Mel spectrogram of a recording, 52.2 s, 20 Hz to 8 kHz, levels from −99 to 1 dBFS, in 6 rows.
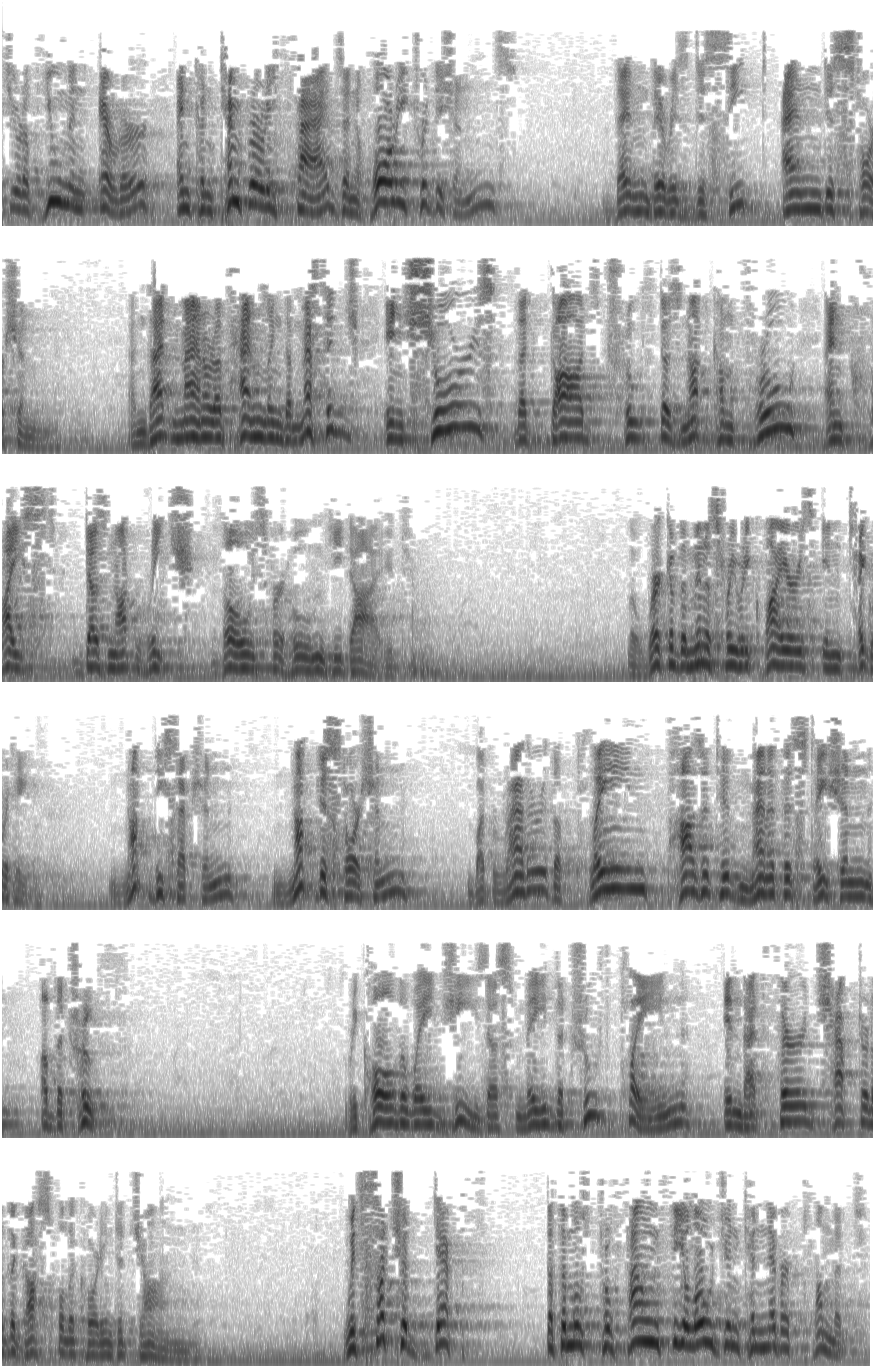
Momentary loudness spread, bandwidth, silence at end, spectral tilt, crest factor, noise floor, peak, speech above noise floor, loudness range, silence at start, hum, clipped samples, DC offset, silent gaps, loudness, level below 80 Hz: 15 LU; 5.8 kHz; 0 s; -11 dB/octave; 18 dB; -49 dBFS; -4 dBFS; 26 dB; 7 LU; 0 s; none; under 0.1%; under 0.1%; none; -23 LUFS; -46 dBFS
